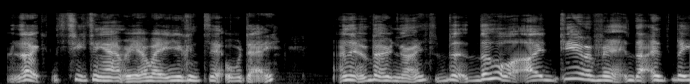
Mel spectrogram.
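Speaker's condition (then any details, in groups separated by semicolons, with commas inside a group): Cerebral palsy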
